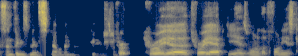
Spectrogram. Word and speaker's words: Troy Apke: Martin so don't forget the fast white guy troyaki oh sorry Troy apke yup Tariq Castro Fields uh there's not many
